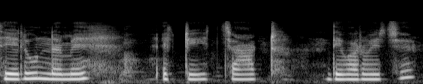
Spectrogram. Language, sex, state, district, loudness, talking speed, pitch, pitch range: Bengali, female, West Bengal, Alipurduar, -15 LUFS, 85 wpm, 240 Hz, 235-255 Hz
